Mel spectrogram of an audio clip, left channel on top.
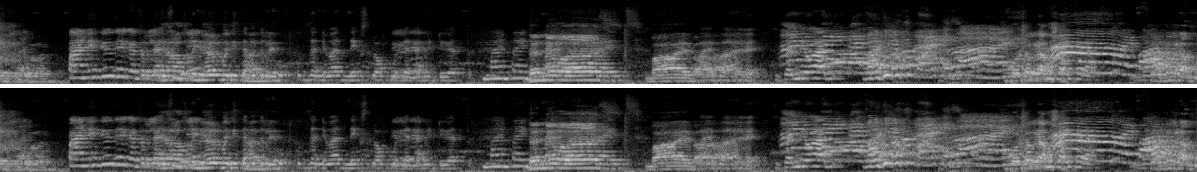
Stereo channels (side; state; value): both; normal; correlation 0.68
